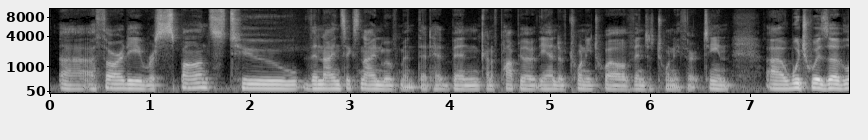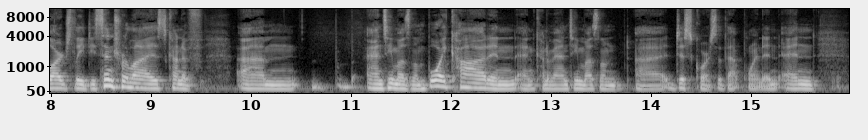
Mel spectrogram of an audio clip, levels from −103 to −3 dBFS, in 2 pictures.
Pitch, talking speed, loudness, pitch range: 120 Hz, 160 wpm, -30 LUFS, 110-130 Hz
